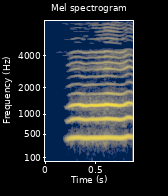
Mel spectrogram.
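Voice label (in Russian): "ля", Russian; bukvar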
